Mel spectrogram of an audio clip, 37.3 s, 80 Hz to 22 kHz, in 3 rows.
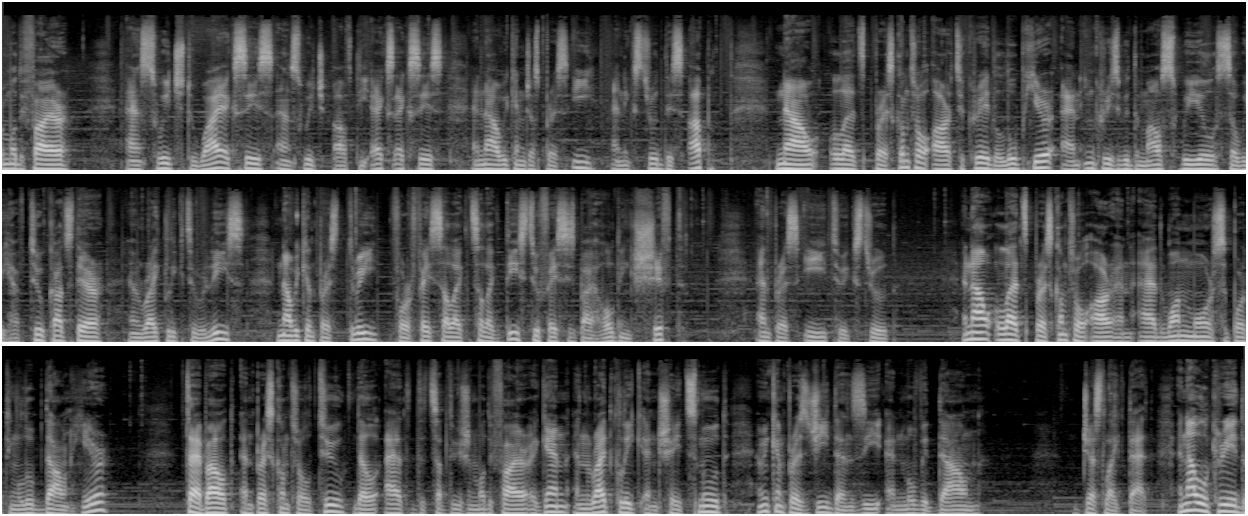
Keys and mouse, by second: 1.7 click, 4.1 click, 5.3 e, 6.9 click, 8.9 ctrl+r, 13.7 right click, 15.9 3, 17.1 click, 19.3 shift+click, 20.0 e, 21.7 click, 22.9 ctrl+r, 26.1 click, 26.5 Tab, 28.0 ctrl+2, 30.0 right click, 30.7 right click, 32.6 g, 33.0 z, 35.8 click.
